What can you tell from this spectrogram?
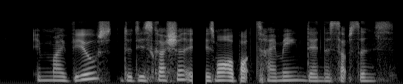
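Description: At 1.92 s the speech cuts to silence for about 140 ms, a playback stall, likely the player running dry. From 2.06 to 2.18 s, time-compressed catch-up hurries the speech at twice normal speed, pitch unchanged, unlike a sped-up resample.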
